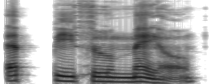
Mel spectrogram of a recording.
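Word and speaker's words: ἐπιθυμέω: So it's Strong's, if you want to look it up, don't take my word for it, number 1937, epithumeo, pronounced epithumeo, and the words used 16 times.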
